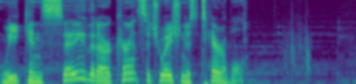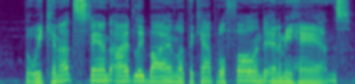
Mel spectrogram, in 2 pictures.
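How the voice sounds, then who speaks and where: Male game narrator, slightly high voice, reads story text aloud with casual delivery, faint music underneath. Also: normal speed, clear, resonant tone. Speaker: game longplay narrator reading dialogue aloud. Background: video game music.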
